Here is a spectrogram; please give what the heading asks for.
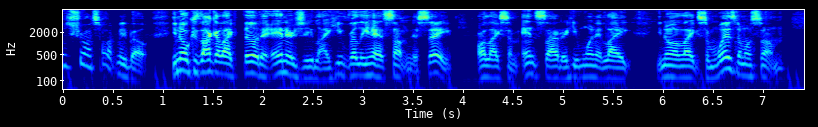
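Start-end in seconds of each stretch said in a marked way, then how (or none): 0.0-0.9 put-on whisper, higher and faster. Recounting asking a coworker about a man in the corner: retelling a whisper. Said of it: "I'm over whispering and shit".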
